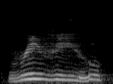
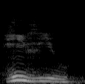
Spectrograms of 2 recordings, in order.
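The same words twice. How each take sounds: First: The word begins with an English r sound. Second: The word begins with an h-like sound. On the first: The speaker calls it right. "You will say" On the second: The speaker calls it wrong. "and not"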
